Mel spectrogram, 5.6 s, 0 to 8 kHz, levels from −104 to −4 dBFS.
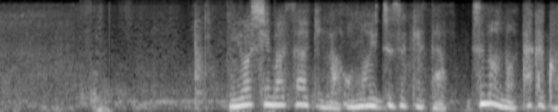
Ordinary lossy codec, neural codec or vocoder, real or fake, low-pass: Opus, 16 kbps; codec, 16 kHz, 2 kbps, FreqCodec, smaller model; fake; 7.2 kHz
